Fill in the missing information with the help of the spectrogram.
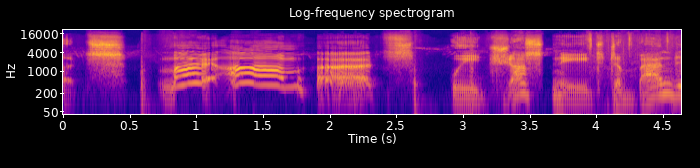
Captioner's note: in teddy's voice; in normal voice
